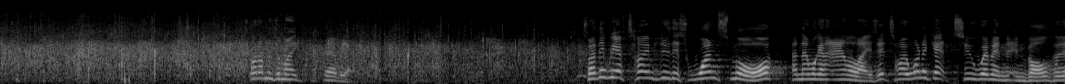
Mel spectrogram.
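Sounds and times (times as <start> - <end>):
class applause for players: 0.0 - 5.9
speech: 2.5 - 3.7, 5.8 - 10.6.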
